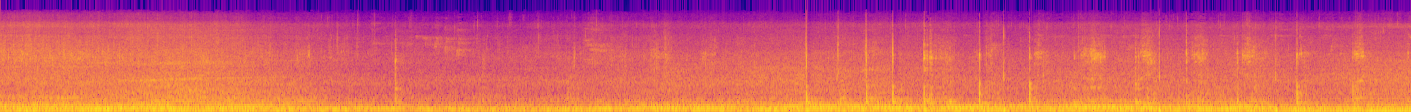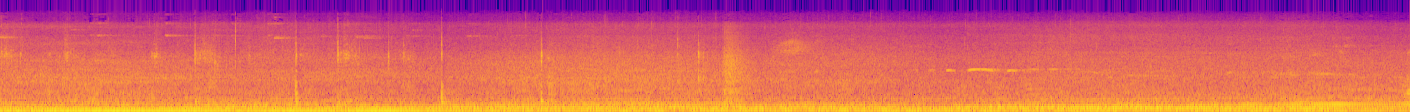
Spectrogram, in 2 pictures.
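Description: Spice paste with shallots and bay leaves being stir-fried in an aluminium wok, the metal spatula repeatedly scraping and clicking against the pan, most busily through the middle of the stretch. A steady low rumble runs underneath.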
